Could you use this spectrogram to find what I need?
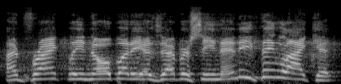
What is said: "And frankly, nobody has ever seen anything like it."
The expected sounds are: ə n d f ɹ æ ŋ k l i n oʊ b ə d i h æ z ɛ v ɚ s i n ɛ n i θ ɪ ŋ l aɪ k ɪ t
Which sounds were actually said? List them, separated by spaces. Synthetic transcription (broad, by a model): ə n f ɹ æ ŋ k l i n oʊ b ə d i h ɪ z ɛ v ɚ s i n ɛ n i θ ɪ ŋ l aɪ k ɪ t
